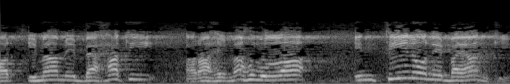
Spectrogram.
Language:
Urdu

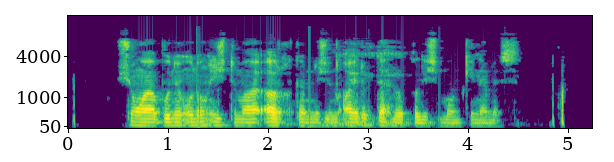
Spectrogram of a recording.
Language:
Uyghur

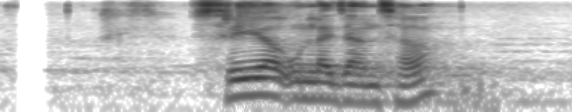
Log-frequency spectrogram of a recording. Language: Nepali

